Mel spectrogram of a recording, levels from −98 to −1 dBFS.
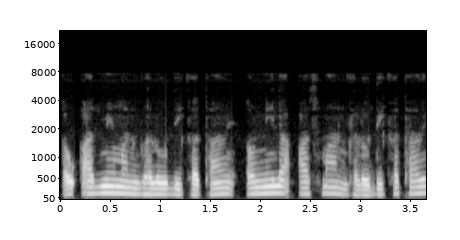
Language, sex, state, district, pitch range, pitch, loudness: Chhattisgarhi, male, Chhattisgarh, Raigarh, 130-150 Hz, 140 Hz, -16 LUFS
